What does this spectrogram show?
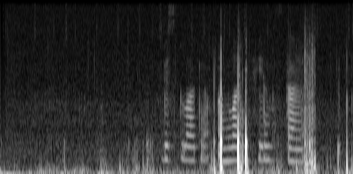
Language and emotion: Russian, neutral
